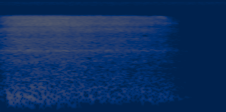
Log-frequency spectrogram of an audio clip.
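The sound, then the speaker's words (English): A deep inhale into the rib cage during a breathing exercise: a steady, airy breath drawn in for just under two seconds, then silence. “Inhale deep and really expand the rib cage.”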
